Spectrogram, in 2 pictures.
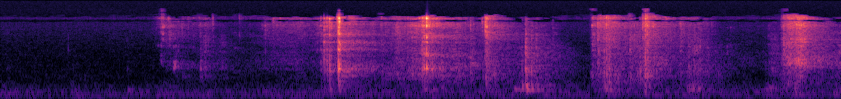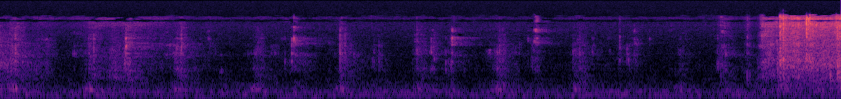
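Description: Close-up crunching and chewing of a raw carrot stick dipped in ranch: a run of sharp crunches about two seconds in, then softer chewing. A brief rustle near the end.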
